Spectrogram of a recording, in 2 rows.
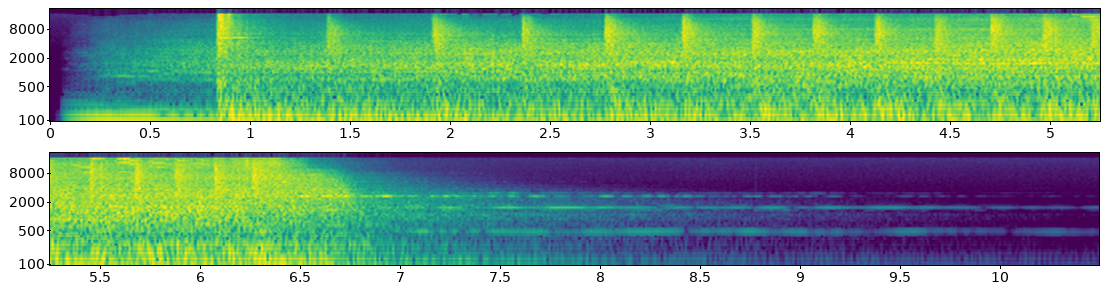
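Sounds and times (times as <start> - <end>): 
near win riser sound effect: 0.0 - 8.1.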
